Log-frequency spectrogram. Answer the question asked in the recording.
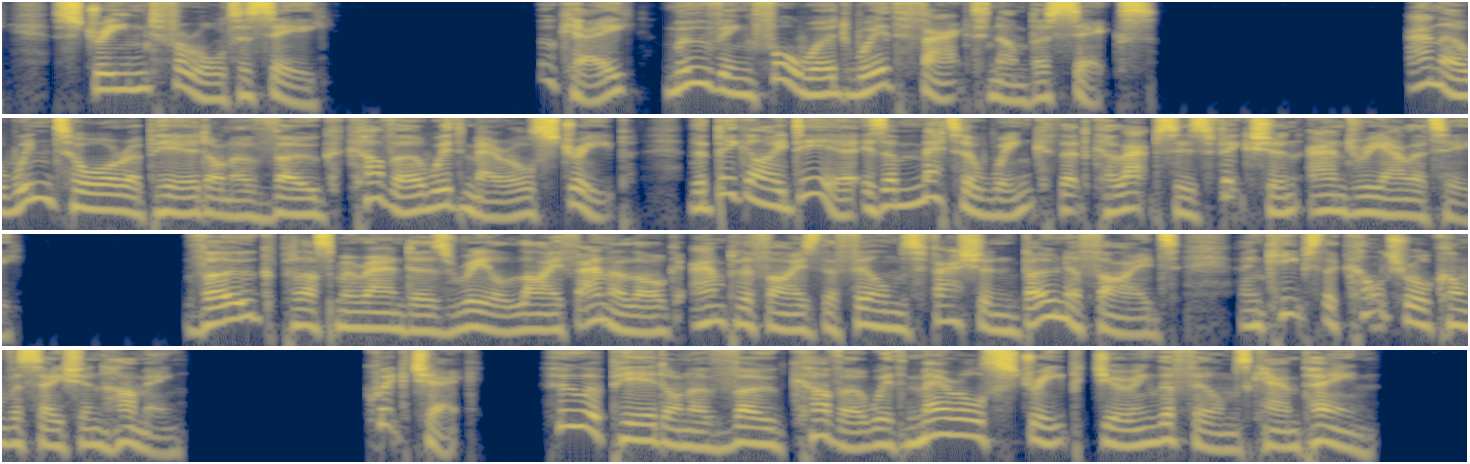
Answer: Correct answer, Anna Wintour.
